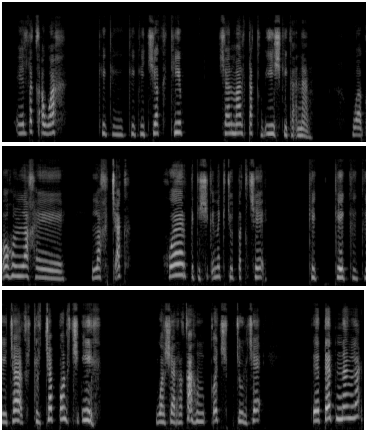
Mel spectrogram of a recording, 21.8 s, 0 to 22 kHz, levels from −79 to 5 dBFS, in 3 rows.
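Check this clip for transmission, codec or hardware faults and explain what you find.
One codec fault runs through the whole clip. The treble of this speech sounds false: s sounds come out gritty and lispy, with a metallic sheen, and nothing is present above 14.9 kHz. This is likely HE-AAC compression at a low bitrate, around 24 kbps. Only the lower spectrum is actually coded. The upper bands are rebuilt by copying lower content upward under a coarse envelope, so harmonics no longer line up across the crossover, and the result is plainly audible.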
